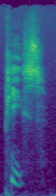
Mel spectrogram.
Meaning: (noun) 1. A part of a larger whole, usually in such a form that it is able to be separated from other parts 2. A single item belonging to a class of similar items
- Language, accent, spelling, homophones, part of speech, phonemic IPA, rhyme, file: English, US, piece, peace, noun / verb, /piːs/, -iːs, En-us-piece.ogg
